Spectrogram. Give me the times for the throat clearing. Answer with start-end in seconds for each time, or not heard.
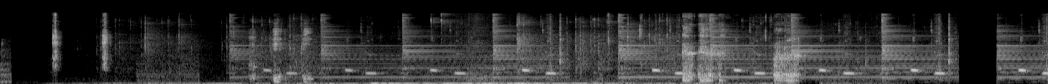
2.3-3.1, 6.0-8.1.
